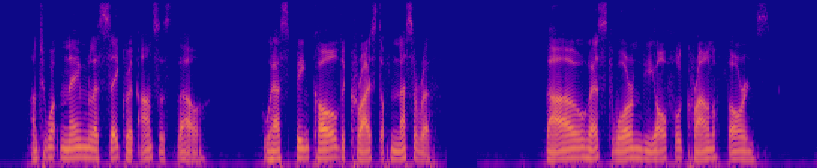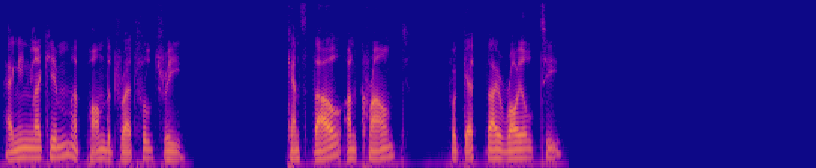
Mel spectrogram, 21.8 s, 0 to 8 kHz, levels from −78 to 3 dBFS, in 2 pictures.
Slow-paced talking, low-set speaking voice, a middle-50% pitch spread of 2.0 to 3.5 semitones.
Yes: slow, 100 wpm; low, 115 Hz; narrow, 2.6 semitones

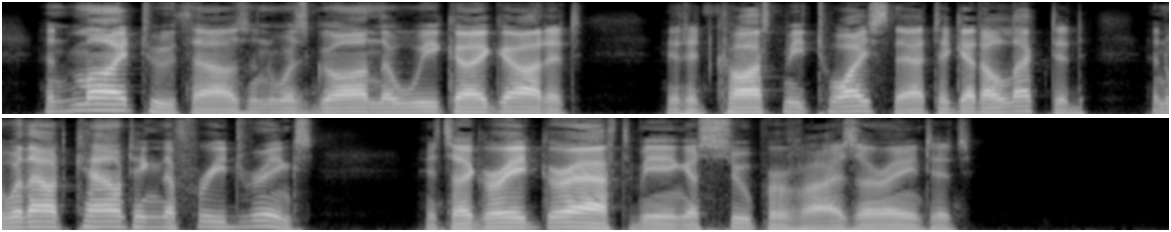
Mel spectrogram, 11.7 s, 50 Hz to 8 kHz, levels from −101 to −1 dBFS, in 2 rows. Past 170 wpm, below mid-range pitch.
Yes: average, 180 wpm; low, 115 Hz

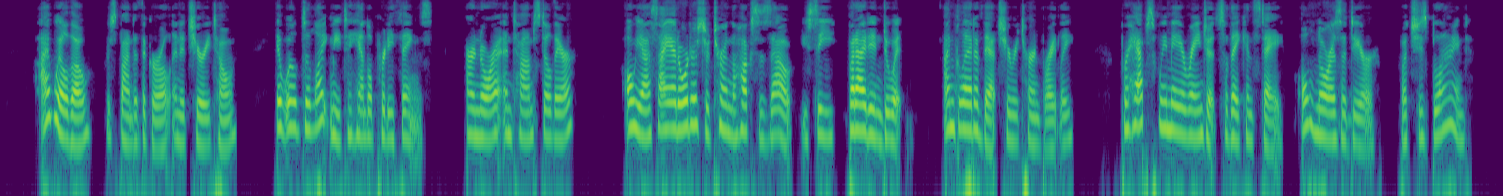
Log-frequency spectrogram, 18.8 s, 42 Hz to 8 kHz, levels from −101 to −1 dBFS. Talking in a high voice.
Yes: high, 210 Hz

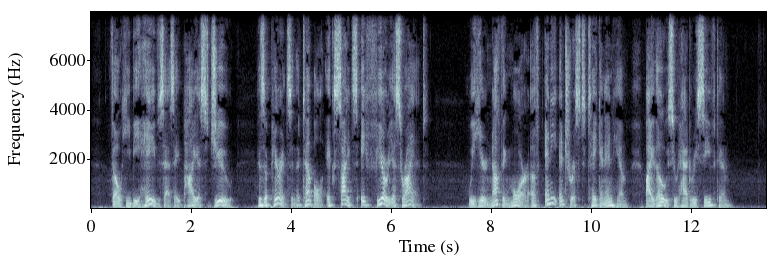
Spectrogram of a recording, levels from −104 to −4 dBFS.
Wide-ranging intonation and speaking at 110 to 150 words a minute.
Yes: wide, 6.9 semitones; average, 140 wpm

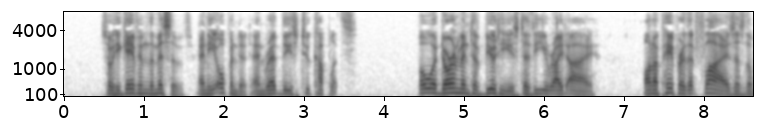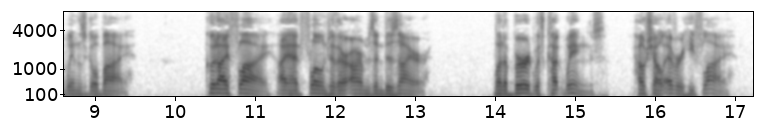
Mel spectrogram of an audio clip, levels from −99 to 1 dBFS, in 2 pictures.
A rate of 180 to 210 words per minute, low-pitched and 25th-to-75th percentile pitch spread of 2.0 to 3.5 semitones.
Yes: average, 200 wpm; low, 130 Hz; average, 2.9 semitones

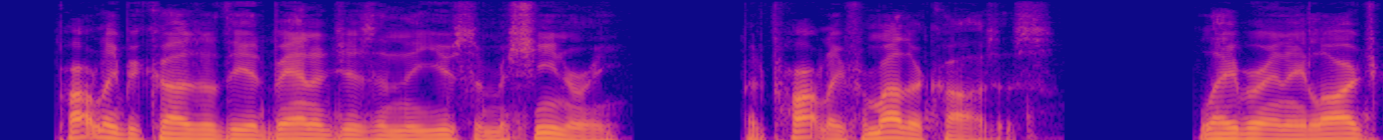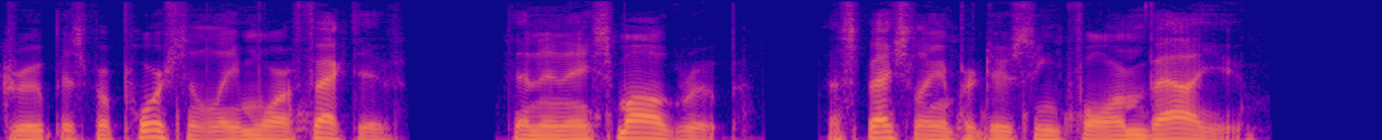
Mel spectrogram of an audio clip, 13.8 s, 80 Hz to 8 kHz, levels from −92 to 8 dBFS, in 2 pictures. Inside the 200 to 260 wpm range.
No: average, 150 wpm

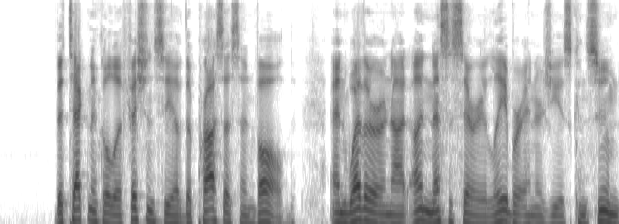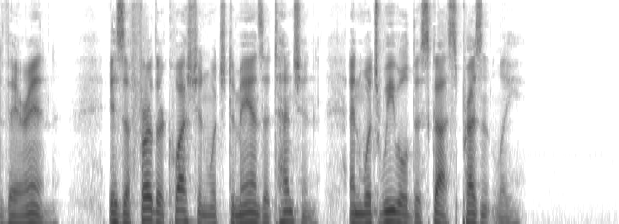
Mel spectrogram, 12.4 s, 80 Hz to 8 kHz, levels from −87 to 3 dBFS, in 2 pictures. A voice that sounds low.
Yes: low, 115 Hz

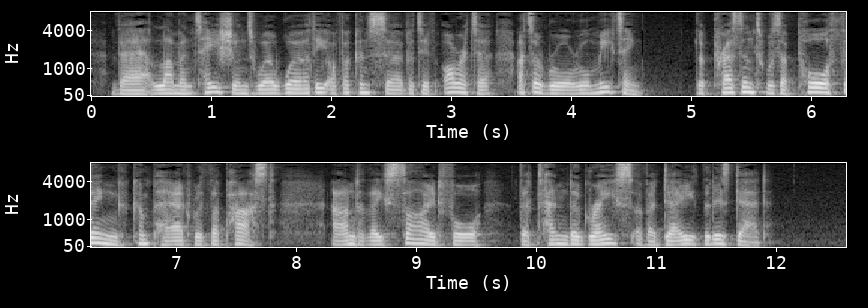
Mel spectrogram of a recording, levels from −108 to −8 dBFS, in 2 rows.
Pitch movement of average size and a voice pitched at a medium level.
No: average, 3.0 semitones; low, 130 Hz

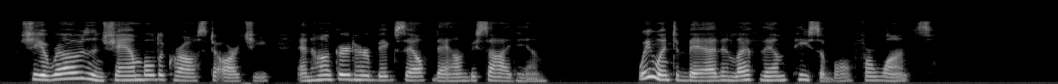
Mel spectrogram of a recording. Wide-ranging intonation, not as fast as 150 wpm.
No: average, 3.7 semitones; average, 140 wpm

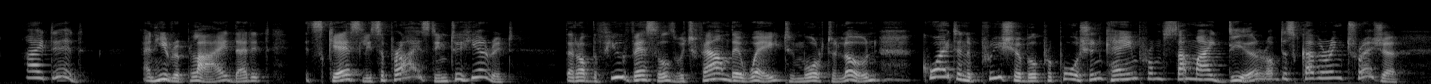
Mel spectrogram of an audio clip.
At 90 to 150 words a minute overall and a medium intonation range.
No: average, 145 wpm; wide, 7.4 semitones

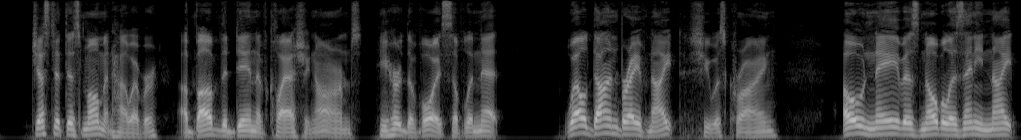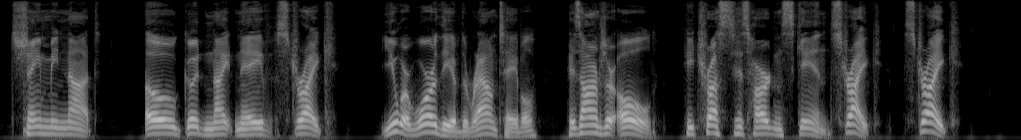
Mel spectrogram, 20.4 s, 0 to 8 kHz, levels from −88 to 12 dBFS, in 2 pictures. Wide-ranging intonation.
Yes: wide, 6.1 semitones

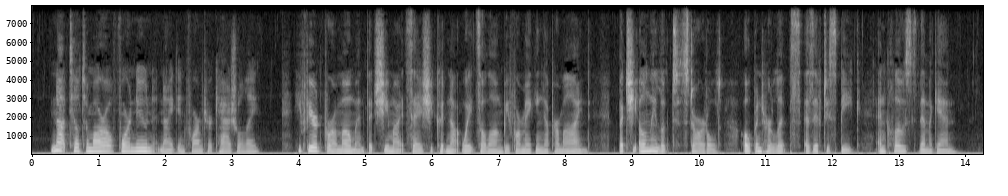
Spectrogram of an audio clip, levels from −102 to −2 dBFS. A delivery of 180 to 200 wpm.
Yes: average, 190 wpm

